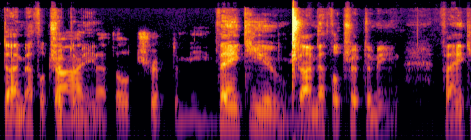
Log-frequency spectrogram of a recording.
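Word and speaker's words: dimethyltryptamine: element uh the dimethyl tryptoline where am I pronouncing that correctly or is it more like dimethyl trp dimethyl tryptamine thank you dimethyl tryptamine thank you the DMT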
